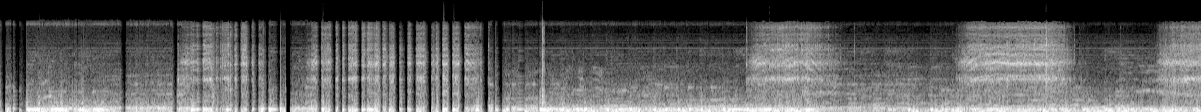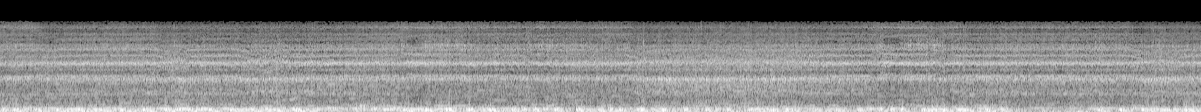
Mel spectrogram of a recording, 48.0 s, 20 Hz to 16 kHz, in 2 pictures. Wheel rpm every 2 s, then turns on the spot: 0, 0, 80, 40, 150, 10, 0, 40, 40, 30, 110, 40, 160, 160, 160, 160, 160, 160, 160, 160, 160, 160, 160, 160.
none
